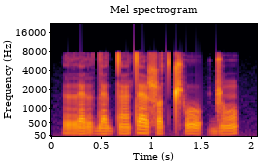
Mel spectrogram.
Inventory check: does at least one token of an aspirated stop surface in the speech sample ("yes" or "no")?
no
